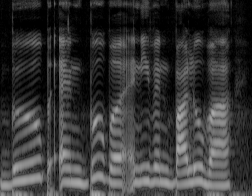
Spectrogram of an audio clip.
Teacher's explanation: use the b consonant, which is a bilabial voice consonant. And a little side note about that, bilabial means two lips, and when you pronounce b, it's using both your lips.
